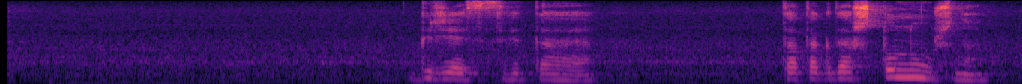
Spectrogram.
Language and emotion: Russian, angry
